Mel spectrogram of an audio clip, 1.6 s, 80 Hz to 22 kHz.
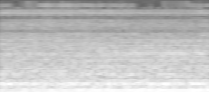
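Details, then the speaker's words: Samsung 30 in. 1.7 cu. ft. over-the-range microwave, newly installed, running a 30-second cycle: steady even low hum with soft fan hiss, no rattles or clunks, not noisy, totally normal despite occasional turntable plate clunk noted elsewhere. "you can hear, that's not noisy. Totally normal."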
